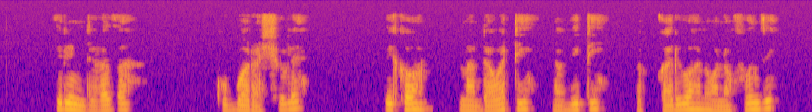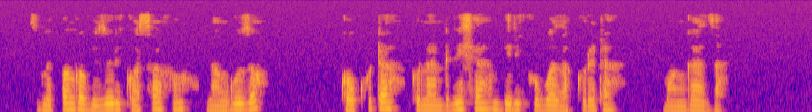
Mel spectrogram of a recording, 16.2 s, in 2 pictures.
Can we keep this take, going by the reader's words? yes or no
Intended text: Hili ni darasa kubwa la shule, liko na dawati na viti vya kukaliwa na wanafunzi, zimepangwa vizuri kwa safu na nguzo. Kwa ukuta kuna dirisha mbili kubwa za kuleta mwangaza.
yes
